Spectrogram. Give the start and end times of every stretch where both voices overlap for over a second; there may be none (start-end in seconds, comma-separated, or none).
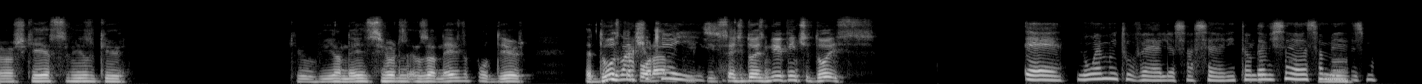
6.1-7.3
